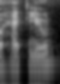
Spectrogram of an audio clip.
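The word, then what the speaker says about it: Hakluyt: है रिचर्ड ककलेट और इसको हे क्लूट भी पढ़ा जाता है दोनों तरह से यह प्रोनाउंस होता है जो यूके ब्रिटिश है उस उस में हम हैकले इसको पढ़ते हैं तो जो ये रिचर्ड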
